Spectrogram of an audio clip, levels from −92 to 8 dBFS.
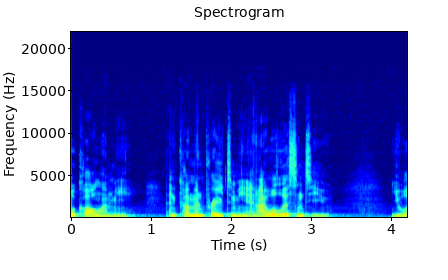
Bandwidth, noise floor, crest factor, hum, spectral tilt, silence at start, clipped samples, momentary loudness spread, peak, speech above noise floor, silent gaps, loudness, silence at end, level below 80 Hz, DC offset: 14 kHz; -61 dBFS; 20 dB; none; -6 dB/octave; 0 s; under 0.1%; 14 LU; -14 dBFS; 29 dB; none; -33 LUFS; 0 s; -64 dBFS; under 0.1%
